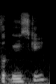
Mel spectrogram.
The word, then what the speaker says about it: Lebowski: I want to say was it Big Lebowski? Was it Big? You were starring. It's pronounced Lebowski.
